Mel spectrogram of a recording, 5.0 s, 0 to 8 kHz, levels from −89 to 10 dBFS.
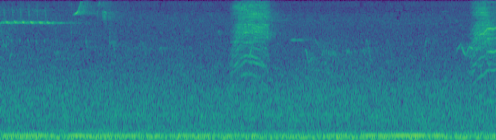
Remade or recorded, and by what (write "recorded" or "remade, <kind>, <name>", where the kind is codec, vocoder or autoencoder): recorded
